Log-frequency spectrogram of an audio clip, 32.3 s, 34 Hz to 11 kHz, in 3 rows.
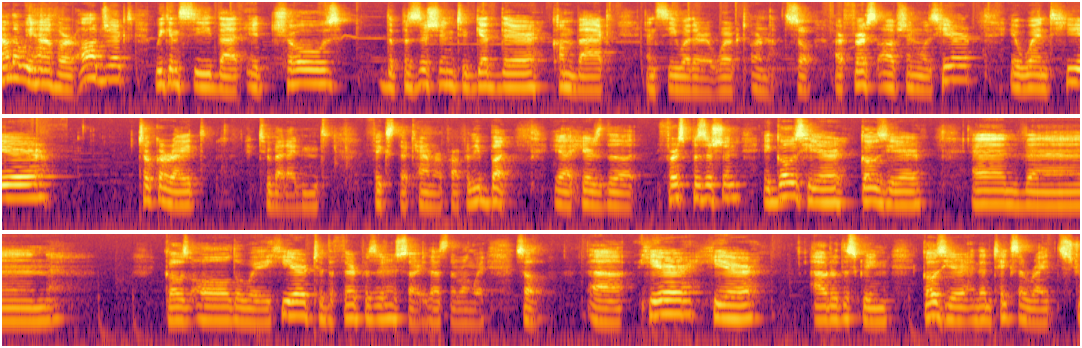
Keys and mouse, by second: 13.0 click.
